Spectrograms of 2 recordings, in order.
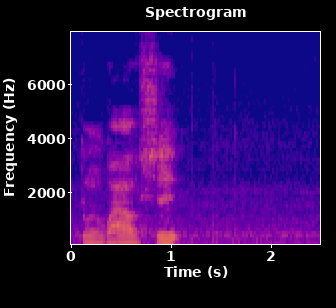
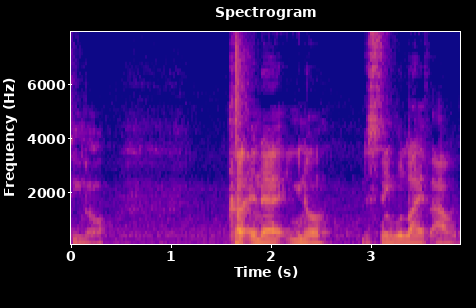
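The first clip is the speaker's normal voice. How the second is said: ordinary talk, nothing marked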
